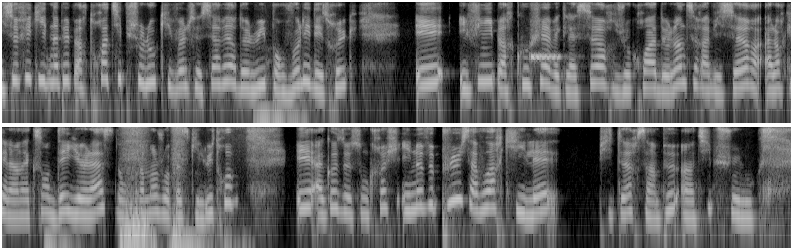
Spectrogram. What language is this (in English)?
French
